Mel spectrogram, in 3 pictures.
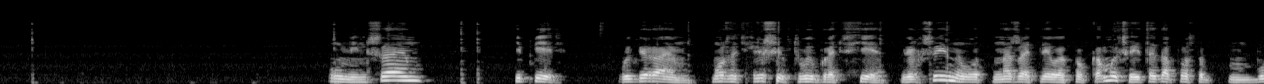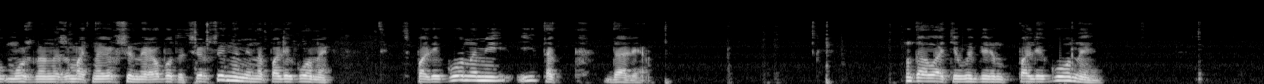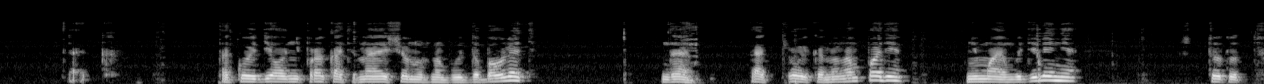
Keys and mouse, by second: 0.4-3.4 drag, 4.6 click, 7.4 shift+click, 9.1 shift+click, 14.5 click, 22.8 shift+click, 24.6-26.9 middle drag, 28.9-31.5 middle drag, 33.0 KP_3, 34.3 click, 36.8-37.9 middle drag.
